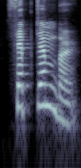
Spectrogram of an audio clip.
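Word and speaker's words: September: প্রথম অংশের উচ্চারণ সেপ, পরের অংশের উচ্চারণ টেম, পরের অংশের উচ্চারণ বার। তাহলে সম্পূর্ণ শব্দের উচ্চারণ সেপ্টেম্বর, সেপ্টেম্বর, সেপ্টেম্বর, সেপ্টেম্বর।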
